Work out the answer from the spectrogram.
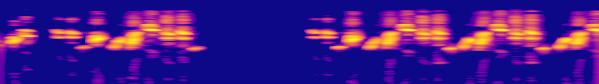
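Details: Maqnin goldfinch singing rapid, jumbled twittering phrases of high, liquid chirps and trills in two close bursts separated by a short silence, with a clean background.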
